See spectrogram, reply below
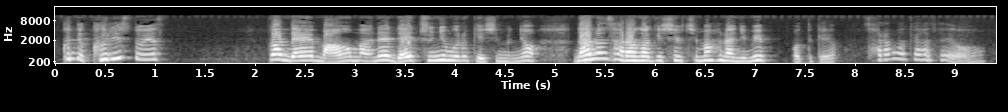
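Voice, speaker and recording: A middle-aged woman delivers a sermon in a high, light voice. She speaks earnestly, swelling into emphatic peaks before falling back to hushed, near-whispered lines. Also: animated, normal speed. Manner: earnest, rising to emphatic peaks then dropping to hushed tones. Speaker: preacher.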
